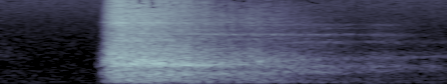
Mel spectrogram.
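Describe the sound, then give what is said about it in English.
A single deep breath let out as a long sigh, starting suddenly and then slowly fading away, heard alone with no talking. “sometimes it helps to just take a deep breath.”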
